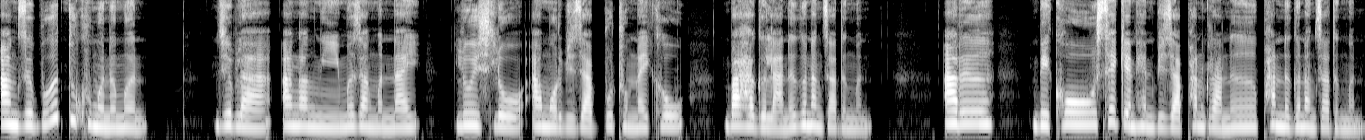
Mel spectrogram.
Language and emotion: Bodo, sad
